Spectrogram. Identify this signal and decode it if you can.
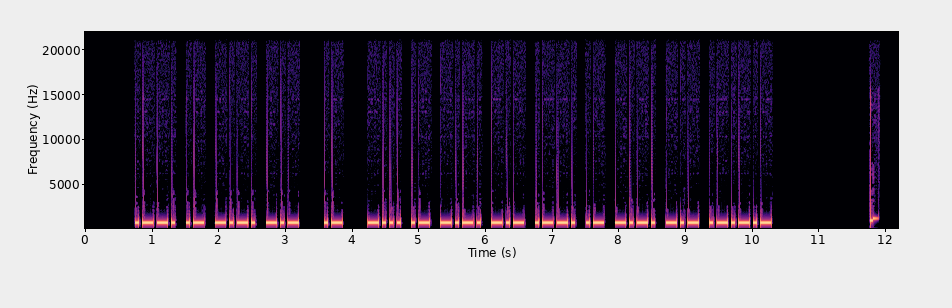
Morse code, heard as a keyed tone, about 22 wpm, 690 Hz. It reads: PACK A BACKPACK.
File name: practice / 22wpm / Easy Sentences with Hints - 22wpm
